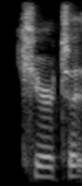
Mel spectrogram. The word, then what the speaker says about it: Kirta: You'll see it referred to both ways. Karaite is spelled K-E-R-E-T. Kirta is K-I-R-T-A.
